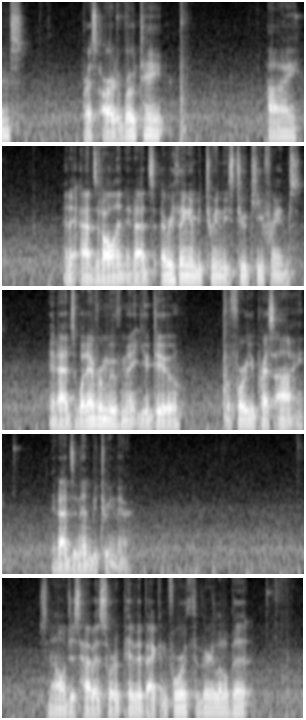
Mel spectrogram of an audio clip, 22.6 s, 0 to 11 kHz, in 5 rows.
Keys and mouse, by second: 0.2 r, 2.4 i, 7.6 r, 12.1 i, 19.5 r, 21.8 click, 22.5 i.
